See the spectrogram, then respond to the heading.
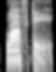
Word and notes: lofty: American English

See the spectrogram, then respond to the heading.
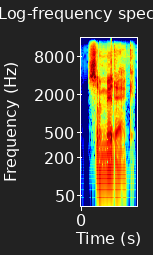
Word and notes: Semitic: American English

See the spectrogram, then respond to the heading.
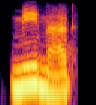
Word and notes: maenad: Indian

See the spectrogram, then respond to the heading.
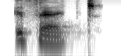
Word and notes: effect: Indian

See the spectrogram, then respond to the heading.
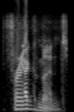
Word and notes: fragment: American English

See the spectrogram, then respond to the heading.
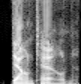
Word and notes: downtown: American English

